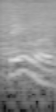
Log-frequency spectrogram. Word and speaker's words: Phthalo: Phthalo. Is it? Oh, it's TH. Phthalo blue. Oh, thank you, Bob Ross. Why would they do it PH and then have it sound as TH?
